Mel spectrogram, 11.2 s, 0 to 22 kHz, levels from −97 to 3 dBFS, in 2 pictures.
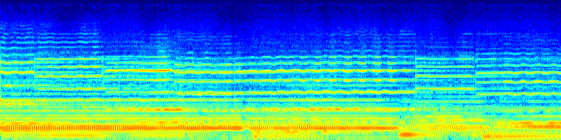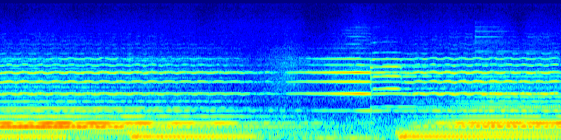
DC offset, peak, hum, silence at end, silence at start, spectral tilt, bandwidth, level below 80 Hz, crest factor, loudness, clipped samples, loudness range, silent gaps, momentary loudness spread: under 0.1%; -10 dBFS; none; 0 s; 0 s; -6.5 dB/octave; 10.5 kHz; -38 dBFS; 14 dB; -25 LUFS; under 0.1%; 6 LU; none; 10 LU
